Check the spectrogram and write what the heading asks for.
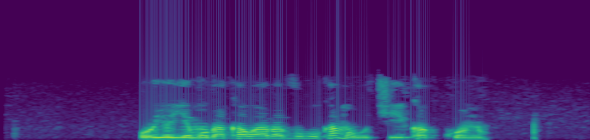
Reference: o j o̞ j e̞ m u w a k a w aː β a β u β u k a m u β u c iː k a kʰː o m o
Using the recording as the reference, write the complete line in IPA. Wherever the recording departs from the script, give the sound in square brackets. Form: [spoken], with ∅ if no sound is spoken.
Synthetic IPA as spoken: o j o̞ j e̞ m u [β] a k a w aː β a [v] u β u k a m u β u c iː k a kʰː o [n] o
